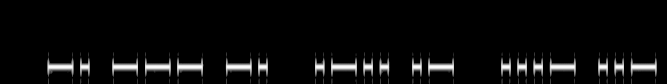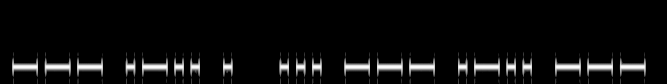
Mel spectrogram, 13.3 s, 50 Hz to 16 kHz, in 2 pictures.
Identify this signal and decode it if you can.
Morse code, heard as a keyed tone, about 15 wpm, 800 Hz. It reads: NON LA VUOLE SOLO
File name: ITALIEN texte clair 1 vitesse 14 mots minute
